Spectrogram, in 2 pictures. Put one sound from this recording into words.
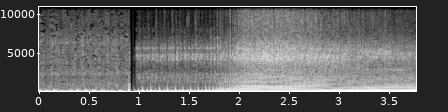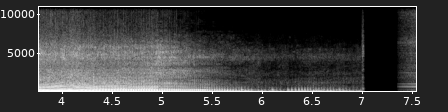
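A motorcycle roars past at speed on a road.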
